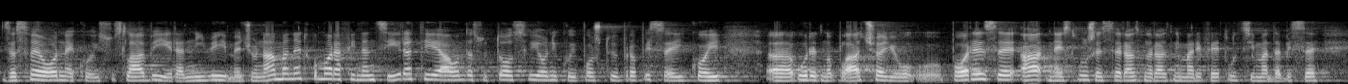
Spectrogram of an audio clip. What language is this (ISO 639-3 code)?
hrv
